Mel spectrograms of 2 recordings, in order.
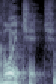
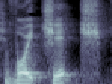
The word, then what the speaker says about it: Vujicic: Um, there's this amazing speaker that's called Nick Vujicic. – Yeah. – I may have mispronounced that. – Vojcic. – Vojcic. Um, yes, I've butchered that.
